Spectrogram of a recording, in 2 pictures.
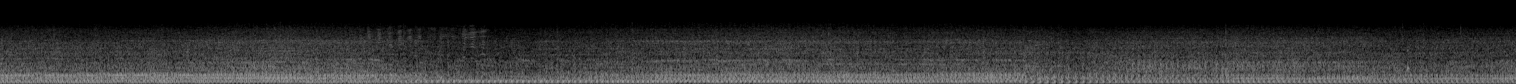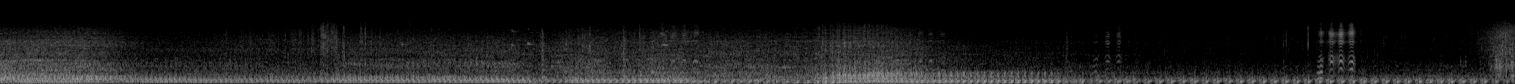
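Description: A utility vehicle's engine runs steadily at low speed while a herd of Kiko goats bleats. About halfway through, the engine sound drops back and the goats' bleats stand out.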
